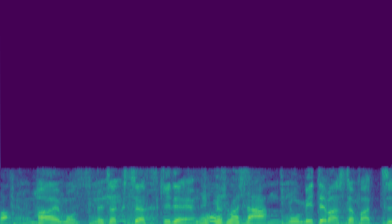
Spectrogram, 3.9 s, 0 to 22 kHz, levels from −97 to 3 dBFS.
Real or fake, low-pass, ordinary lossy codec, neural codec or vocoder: fake; 5.4 kHz; none; codec, 16 kHz, 4 kbps, FunCodec, trained on LibriTTS, 50 frames a second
